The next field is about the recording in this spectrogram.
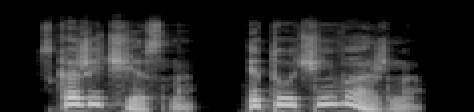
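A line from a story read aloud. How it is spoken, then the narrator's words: Gentle but trembling voice. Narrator (Russian): постаралась выговорить я как можно более ласково, но мой голос дрожал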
